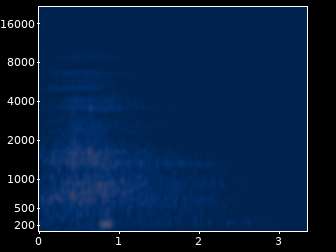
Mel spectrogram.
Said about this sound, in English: Let's do that again. Breathe in. and out.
